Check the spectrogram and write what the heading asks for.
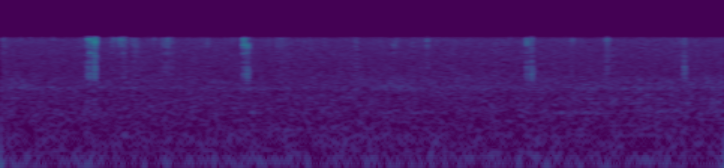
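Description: Wild hedgehog chewing dry food, a few sharp crunches at irregular intervals over a steady hiss.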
